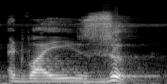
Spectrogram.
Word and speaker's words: advise: I repeat the pronunciation, एडवाइस, ADVICE, और ये CE पर एंड होने वाले जो वर्ड्स होते हैं उनको एडवाइस इस तरह से एंड करते हैं, और ADVISE को बोलेंगे एडवाइज।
